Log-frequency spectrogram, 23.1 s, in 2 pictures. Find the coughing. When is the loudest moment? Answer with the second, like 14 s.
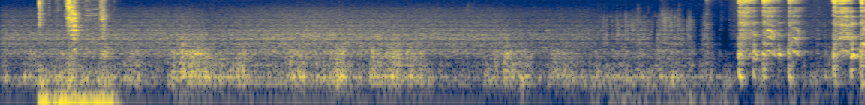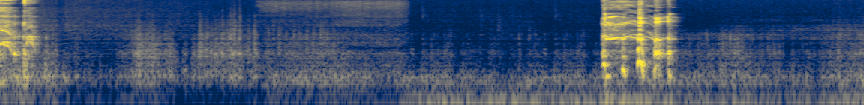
20 s.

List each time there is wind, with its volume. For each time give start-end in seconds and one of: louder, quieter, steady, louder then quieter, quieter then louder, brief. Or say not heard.
0.0-23.0 quieter.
